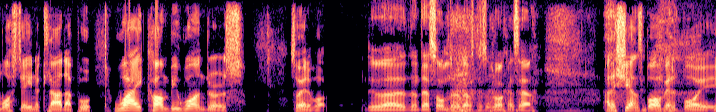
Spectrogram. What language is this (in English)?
Swedish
